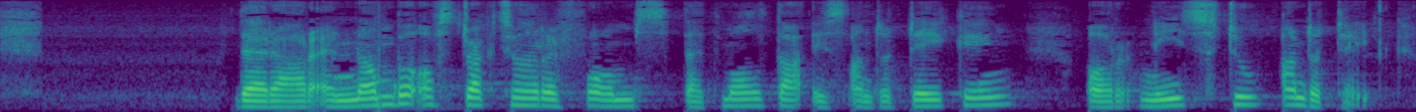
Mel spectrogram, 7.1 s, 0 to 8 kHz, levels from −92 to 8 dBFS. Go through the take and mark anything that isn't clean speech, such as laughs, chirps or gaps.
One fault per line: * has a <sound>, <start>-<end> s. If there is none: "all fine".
all fine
